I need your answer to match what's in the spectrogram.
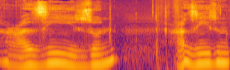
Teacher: دونوں زا buzzing sound کے ساتھ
